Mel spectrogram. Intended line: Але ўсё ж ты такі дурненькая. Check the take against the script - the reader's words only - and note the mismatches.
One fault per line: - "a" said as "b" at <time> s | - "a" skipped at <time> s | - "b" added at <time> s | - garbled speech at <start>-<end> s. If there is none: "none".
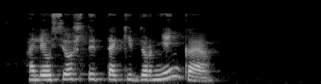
none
